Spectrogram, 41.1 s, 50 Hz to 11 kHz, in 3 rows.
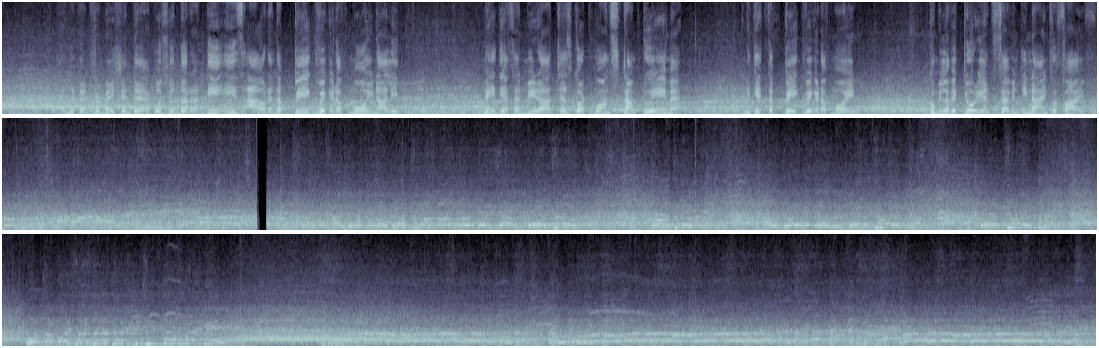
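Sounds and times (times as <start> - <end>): crowd shouting and calling: 0.0 - 41.0
crowd roar: 30.2 - 36.5.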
